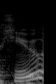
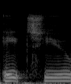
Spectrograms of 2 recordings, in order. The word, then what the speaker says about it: Hu: One of my favorite ones is called Hu. It's pronounced H-U or Hu.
